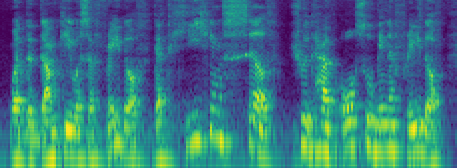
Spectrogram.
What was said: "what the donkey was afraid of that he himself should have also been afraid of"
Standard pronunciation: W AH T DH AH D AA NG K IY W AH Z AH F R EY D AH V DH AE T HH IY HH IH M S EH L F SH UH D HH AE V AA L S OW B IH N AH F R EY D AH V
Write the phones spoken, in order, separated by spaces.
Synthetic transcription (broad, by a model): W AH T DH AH D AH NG K IY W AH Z AH F R EY D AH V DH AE T HH IY HH IH M S EH L F SH UH D HH AE V AA L S OW B IH N AH F R EY D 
